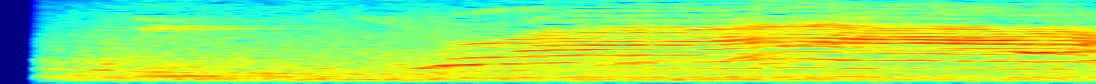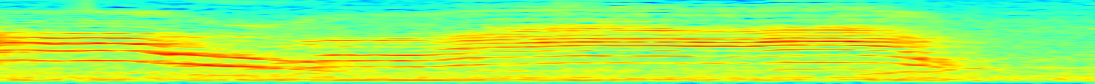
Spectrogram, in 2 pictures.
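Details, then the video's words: Cat making weird noises: two long drawn-out yowls, each swelling and bending in pitch with strong harmonics, the second starting about five seconds in, over a quiet background. "CATS MAKING WEIRD NOISES!"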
